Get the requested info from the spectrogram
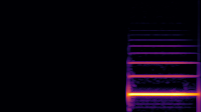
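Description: A single steady electronic beep: one mid-pitched tone with faint overtones, starting about a second in and cutting off under a second later. It is the signal tone separating items in a recorded listening exam.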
